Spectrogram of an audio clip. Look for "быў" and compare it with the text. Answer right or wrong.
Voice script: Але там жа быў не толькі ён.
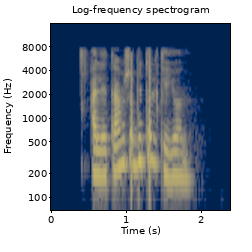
wrong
